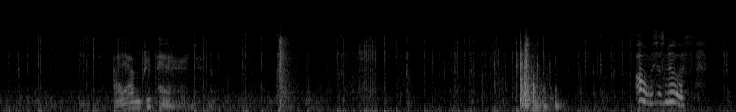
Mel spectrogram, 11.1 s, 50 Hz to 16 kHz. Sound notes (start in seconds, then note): 4.5 door clicking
